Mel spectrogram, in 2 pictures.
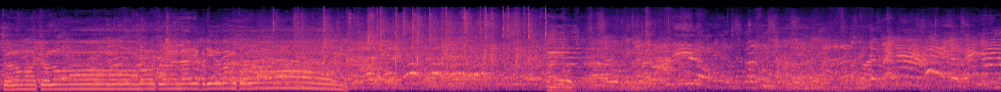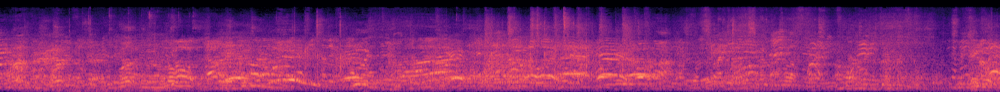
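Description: A crowd of spectators shouts and chatters outdoors.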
